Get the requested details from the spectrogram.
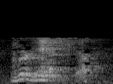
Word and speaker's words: Merneptah: but it is equally as often spelled this much easier to pronounce way, Merneptah.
